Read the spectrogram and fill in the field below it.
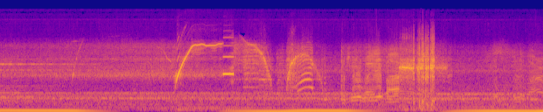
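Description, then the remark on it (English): Steady hiss of radio static running throughout, broken by rising and falling whistles and warbling tones, like a shortwave dial being tuned, with a short crackling burst near the end. “Listen, there's a voice hidden in the static.”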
